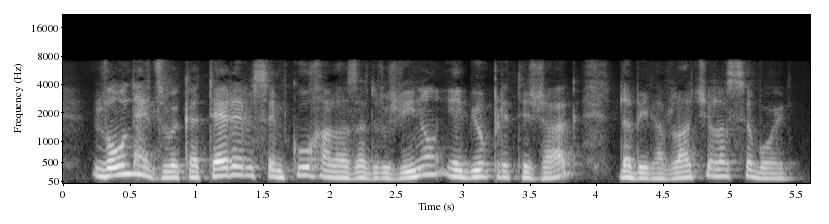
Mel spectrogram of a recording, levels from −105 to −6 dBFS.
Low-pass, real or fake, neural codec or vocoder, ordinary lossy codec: 7.2 kHz; fake; codec, 16 kHz, 2 kbps, X-Codec, WavLM features, trained on Multilingual LibriSpeech; none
